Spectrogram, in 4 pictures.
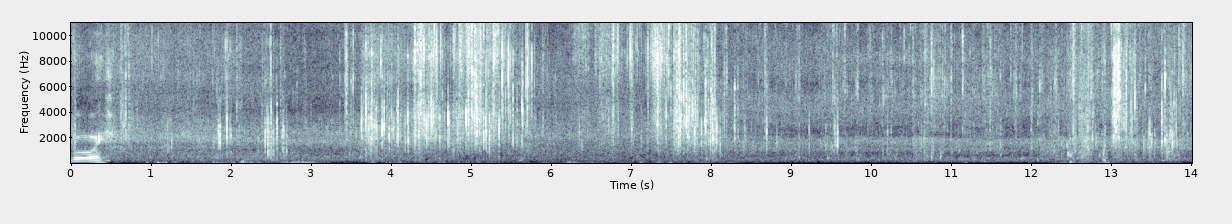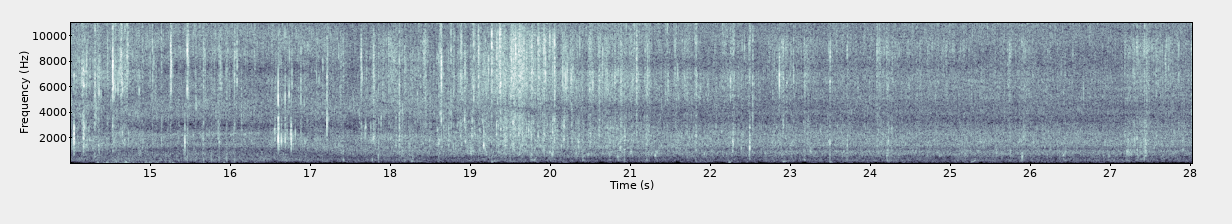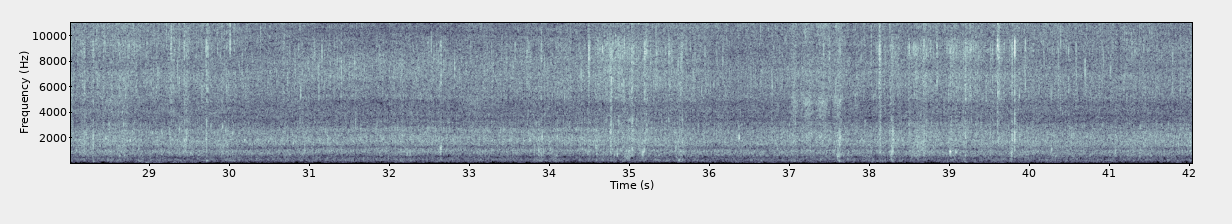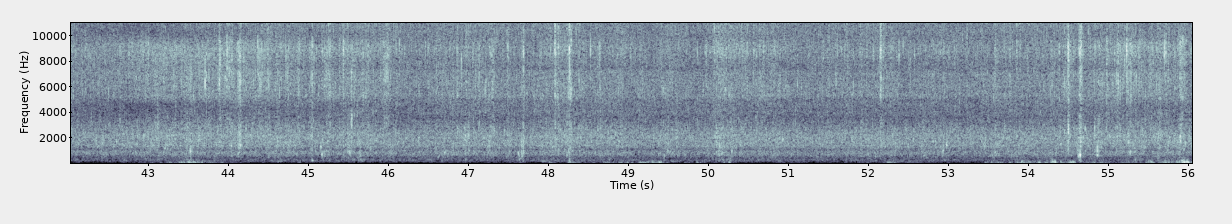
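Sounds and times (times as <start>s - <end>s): creek water running over rocks: 0.0s - 56.0s.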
